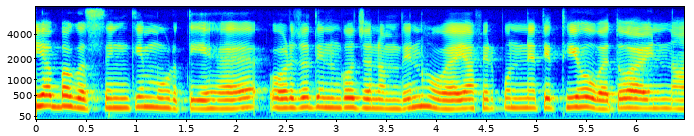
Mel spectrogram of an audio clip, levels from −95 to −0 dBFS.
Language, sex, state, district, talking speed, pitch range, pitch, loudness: Marwari, female, Rajasthan, Churu, 165 wpm, 195-220 Hz, 210 Hz, -21 LUFS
